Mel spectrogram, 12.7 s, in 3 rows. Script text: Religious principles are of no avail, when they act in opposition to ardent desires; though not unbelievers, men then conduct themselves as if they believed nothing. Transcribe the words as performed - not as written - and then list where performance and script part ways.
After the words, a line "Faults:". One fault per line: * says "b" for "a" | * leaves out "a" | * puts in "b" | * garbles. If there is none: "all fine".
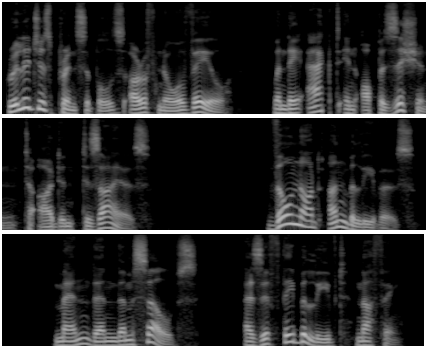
Religious principles are of no avail, when they act in opposition to ardent desires; though not unbelievers, men then themselves as if they believed nothing.
Faults:
* leaves out "conduct"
